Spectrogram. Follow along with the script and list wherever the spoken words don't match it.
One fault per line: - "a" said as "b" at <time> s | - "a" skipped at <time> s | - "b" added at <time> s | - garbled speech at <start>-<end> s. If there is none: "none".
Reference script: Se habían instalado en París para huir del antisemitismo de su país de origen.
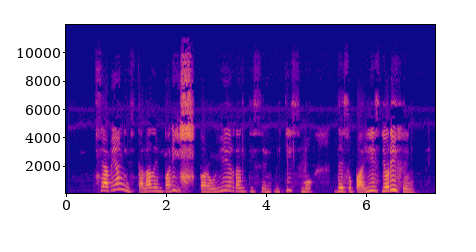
- "del" skipped at 3.4 s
